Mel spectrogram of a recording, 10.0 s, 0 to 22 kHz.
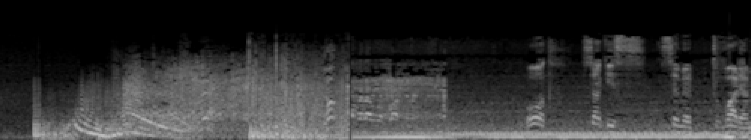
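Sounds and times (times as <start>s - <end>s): vehicle engine drone: 0.1s - 10.0s
voices: 4.3s - 6.2s.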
